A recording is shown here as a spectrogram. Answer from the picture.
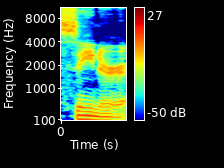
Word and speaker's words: scener: on this site it's senior i i know the thing is getting cut off but it's spelled like s-c-e-n-e-r it's like scene with r at the end anyway uh it it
